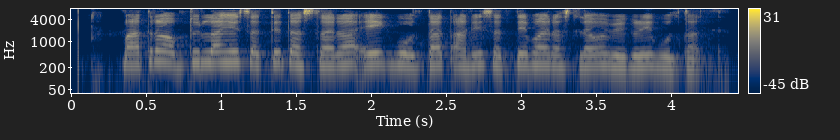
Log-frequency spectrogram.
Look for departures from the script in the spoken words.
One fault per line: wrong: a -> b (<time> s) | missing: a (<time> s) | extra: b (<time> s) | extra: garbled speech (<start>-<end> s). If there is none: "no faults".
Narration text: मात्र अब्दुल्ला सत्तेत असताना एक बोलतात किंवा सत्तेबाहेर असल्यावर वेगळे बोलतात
extra: हे (1.0 s)
wrong: किंवा -> आणि (2.5 s)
